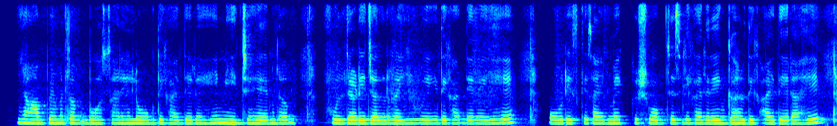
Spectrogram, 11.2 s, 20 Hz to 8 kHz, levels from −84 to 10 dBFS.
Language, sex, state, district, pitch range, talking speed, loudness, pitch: Kumaoni, female, Uttarakhand, Uttarkashi, 215-225 Hz, 195 wpm, -30 LUFS, 220 Hz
